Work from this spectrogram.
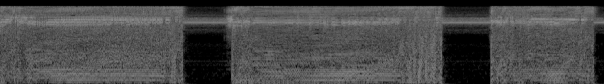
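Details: Large flyback transformer on a ZVS/MOSFET driver fed 30 V from a toroid transformer: sharp high-pitched buzzing arc hiss with steady hum in bursts, cutting out twice as the arc breaks; healthy arcing.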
